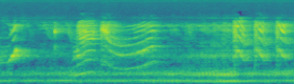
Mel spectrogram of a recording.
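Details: Talking parrot: long, wavering, nasal speech-like phrases that sweep down and back up, then a few clipped syllables, over a steady low hum.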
